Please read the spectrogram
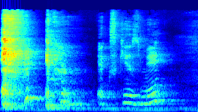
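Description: A woman coughing into her fist: a loud cough right at the start and a second about half a second later.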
